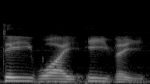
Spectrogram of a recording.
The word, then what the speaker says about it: DYEV: Just to confirm for everybody in the chat, it's DYEV. Yes, DYEV. You got it. Like the DyeV. Like the DyeV, because Dye is our last name, and it's spelled DYE.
